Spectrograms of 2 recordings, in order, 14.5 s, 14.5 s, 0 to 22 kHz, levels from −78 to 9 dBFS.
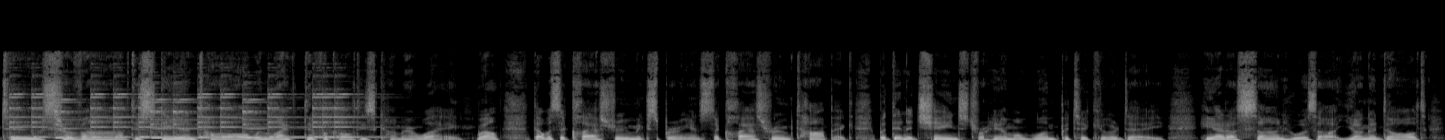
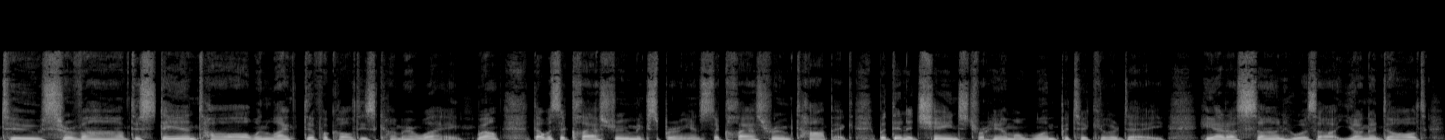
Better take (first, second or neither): second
